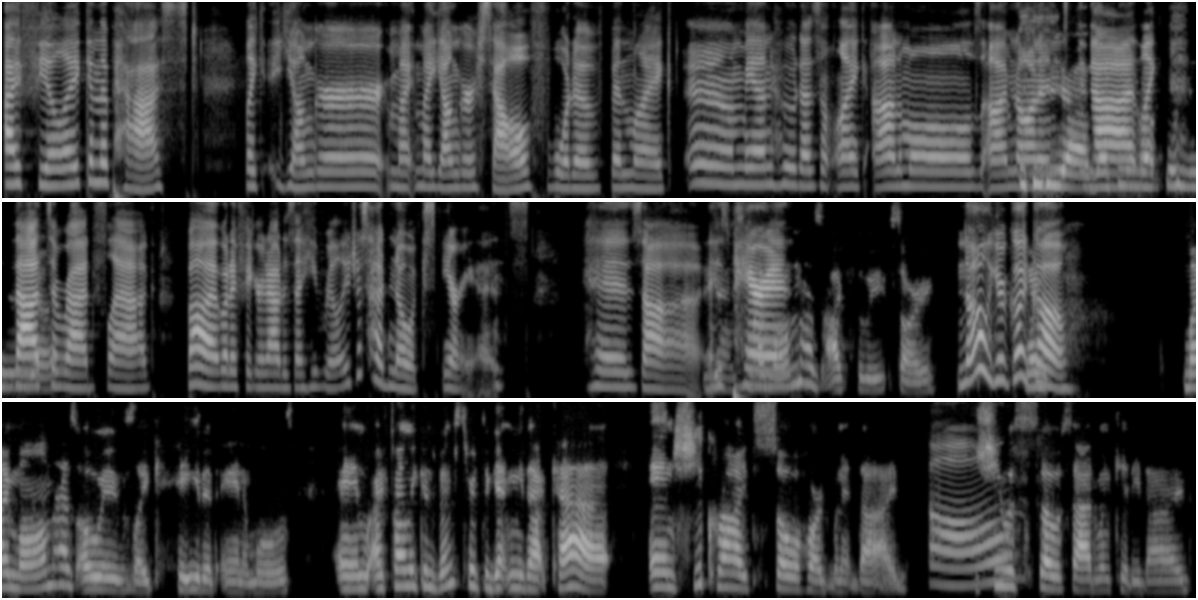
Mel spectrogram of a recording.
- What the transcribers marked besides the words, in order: chuckle; laughing while speaking: "Yeah"; other background noise; tapping
- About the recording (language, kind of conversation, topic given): English, unstructured, How do pets shape your everyday life and connections with others?
- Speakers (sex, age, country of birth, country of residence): female, 18-19, Egypt, United States; female, 35-39, United States, United States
